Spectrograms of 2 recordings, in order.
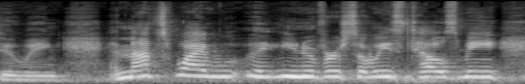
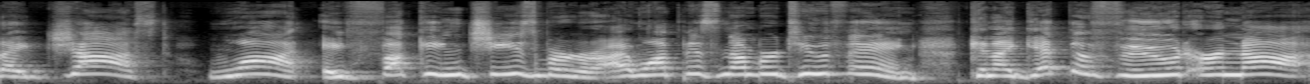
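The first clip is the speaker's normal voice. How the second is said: higher, emphatic retelling of an argument; heated re-enacted customer complaint; exasperated demand; 7 semitones higher, 4 dB louder than usual. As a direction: act out demanding your order, fed up. Retold drive-thru quarrel.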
